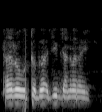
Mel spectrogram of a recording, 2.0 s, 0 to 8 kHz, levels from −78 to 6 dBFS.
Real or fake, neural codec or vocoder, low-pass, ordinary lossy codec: real; none; 7.2 kHz; AAC, 16 kbps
